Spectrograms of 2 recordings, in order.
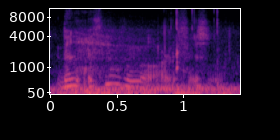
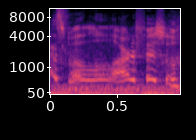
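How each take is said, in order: First: It is said softly and hesitantly. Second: It is said loudly and with confidence.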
